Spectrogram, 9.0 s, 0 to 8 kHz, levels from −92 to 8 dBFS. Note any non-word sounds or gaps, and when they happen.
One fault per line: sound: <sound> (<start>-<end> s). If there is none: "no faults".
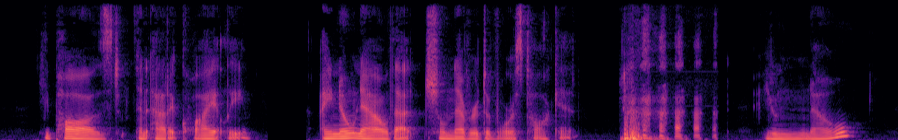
sound: laugh (6.2-7.2 s)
